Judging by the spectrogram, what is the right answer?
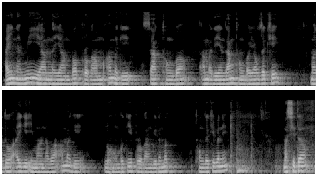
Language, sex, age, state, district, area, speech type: Manipuri, male, 30-45, Manipur, Thoubal, rural, spontaneous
